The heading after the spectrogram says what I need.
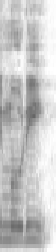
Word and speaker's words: Moody: See, this is why, a.k.a. Moody, rhymes with duty, was the 2015 podcast co-host of the year.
